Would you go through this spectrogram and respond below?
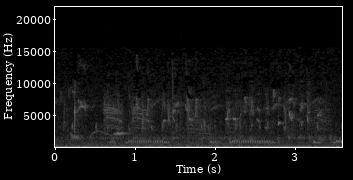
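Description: Several birds call at an open waterhole: high chirps and warbling whistles and two drawn-out fluting notes at mid distance, over a constant low rumble of wind or background noise.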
